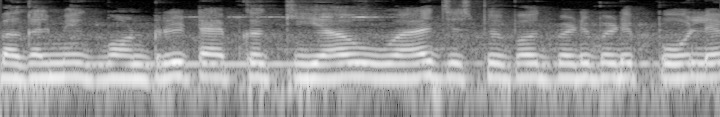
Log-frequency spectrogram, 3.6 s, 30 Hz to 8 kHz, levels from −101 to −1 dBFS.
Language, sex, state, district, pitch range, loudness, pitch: Hindi, female, Punjab, Pathankot, 190-195 Hz, -14 LUFS, 195 Hz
